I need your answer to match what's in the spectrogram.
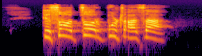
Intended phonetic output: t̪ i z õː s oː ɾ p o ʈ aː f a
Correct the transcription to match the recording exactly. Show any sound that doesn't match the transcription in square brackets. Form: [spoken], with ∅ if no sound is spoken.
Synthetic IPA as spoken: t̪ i [s] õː [t͡s] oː ɾ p [u] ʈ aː [s] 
